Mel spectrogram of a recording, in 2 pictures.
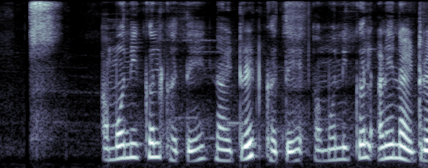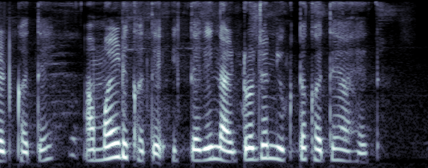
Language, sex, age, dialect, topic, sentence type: Marathi, female, 36-40, Standard Marathi, agriculture, statement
